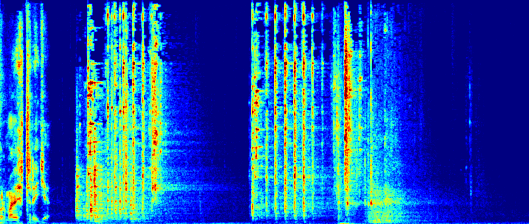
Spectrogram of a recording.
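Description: A heavy metal lever creaks and clanks as it is pulled down.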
